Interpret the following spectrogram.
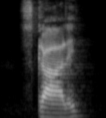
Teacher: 근데 같은 아 사운드가 carnation 할 때 아보다 scarlet의 아가 더 길어진다는 사실이죠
